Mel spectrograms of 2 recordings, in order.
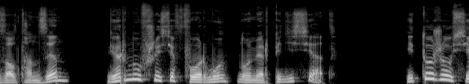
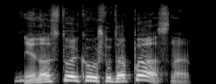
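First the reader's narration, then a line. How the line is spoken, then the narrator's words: Cheerful snort. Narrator (Russian): весело фыркнул Мерзопак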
